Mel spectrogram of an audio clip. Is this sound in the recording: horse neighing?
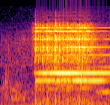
no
